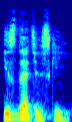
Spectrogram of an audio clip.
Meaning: 1. publishing 2. publisher
- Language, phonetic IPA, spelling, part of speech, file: Russian, [ɪzˈdatʲɪlʲskʲɪj], издательский, adjective, Ru-издательский.ogg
